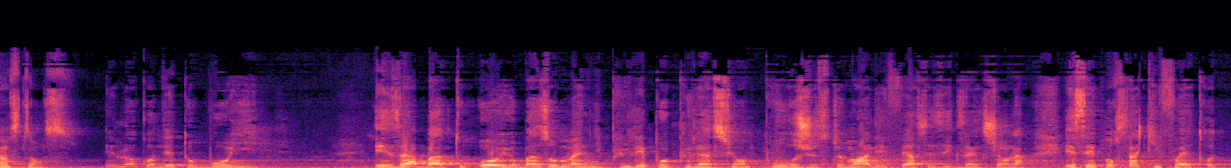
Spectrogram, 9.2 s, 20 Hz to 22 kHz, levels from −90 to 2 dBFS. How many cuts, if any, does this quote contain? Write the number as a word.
one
